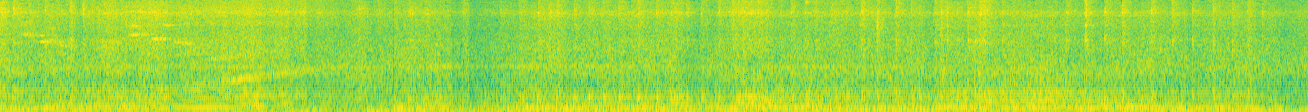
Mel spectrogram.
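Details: Small two-stroke Suzuki on a test ride after carburetor repair for hard starting; strong low drone pulling steadily with rising revs, no stumbling or bogging; carburetion sounds clean.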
